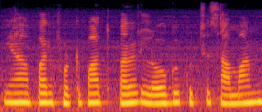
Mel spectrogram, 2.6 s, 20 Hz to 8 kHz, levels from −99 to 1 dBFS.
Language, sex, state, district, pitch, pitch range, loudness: Hindi, female, Chhattisgarh, Raipur, 195 Hz, 185-200 Hz, -15 LUFS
